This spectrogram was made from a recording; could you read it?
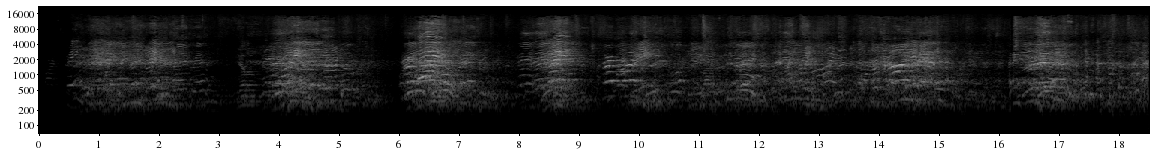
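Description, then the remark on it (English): An audience shouts out colour names all at once as a ball is held up, a loud jumble of overlapping voices rising in repeated surges every few seconds, with scattered laughter mixed in. “When he holds up a ball, you're going to shout any colour you like, as loud as you like”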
